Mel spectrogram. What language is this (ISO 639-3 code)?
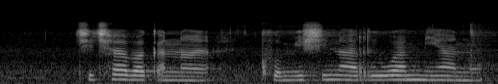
ven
